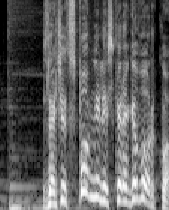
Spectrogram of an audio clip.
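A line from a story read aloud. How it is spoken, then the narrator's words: Joyful question. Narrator (Russian): радостно спросил твердый знак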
